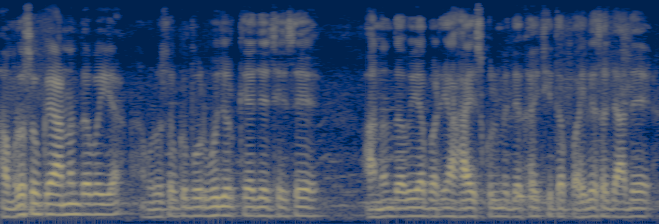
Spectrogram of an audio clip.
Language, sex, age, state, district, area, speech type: Maithili, male, 45-60, Bihar, Muzaffarpur, urban, spontaneous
